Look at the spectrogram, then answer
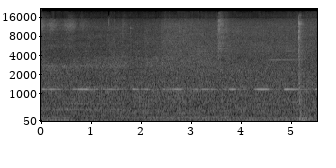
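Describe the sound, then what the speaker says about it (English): Reversing beeps from a lorry at a building site where a small digger is being loaded, repeating steadily over a constant engine rumble and general site noise, with a brief clank near the end. "I think this little digger thing is probably going on the back of this lorry"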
